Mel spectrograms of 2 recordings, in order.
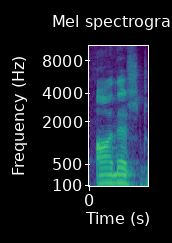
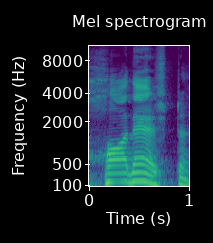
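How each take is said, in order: First: ऑनेस्ट with a silent h, opening straight on the vowel; correct pronunciation. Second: हॉनेस्ट said with a voiced h at the start; wrong pronunciation. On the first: Teacher showing the right reading, silent h. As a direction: drop the h: ऑनेस्ट. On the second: Teacher demonstrating the wrong reading, h sounded. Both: Shown as a demonstration. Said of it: "हॉनेस्ट नहीं होता".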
